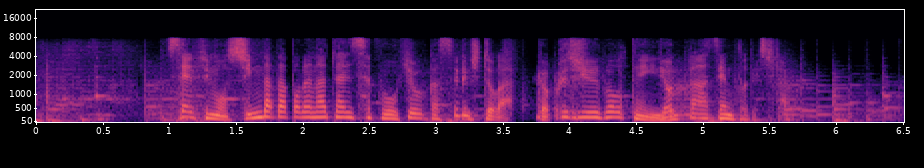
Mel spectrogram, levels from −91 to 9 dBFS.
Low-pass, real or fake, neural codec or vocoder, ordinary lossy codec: none; fake; codec, 16 kHz, 0.5 kbps, X-Codec, HuBERT features, trained on general audio; none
